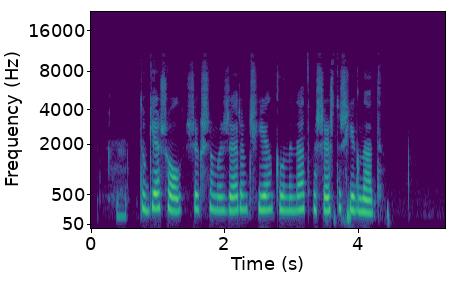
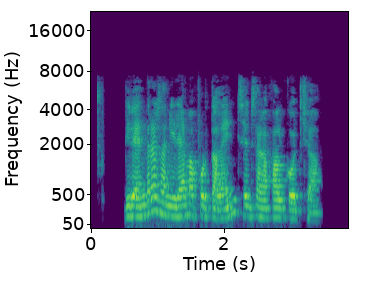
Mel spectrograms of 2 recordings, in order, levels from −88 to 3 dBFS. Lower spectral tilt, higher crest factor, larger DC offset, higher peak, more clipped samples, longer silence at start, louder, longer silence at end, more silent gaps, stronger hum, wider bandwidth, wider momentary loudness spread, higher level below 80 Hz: about the same, -5.5 dB/octave vs -5.5 dB/octave; about the same, 18 dB vs 16 dB; neither; second, -10 dBFS vs -2 dBFS; neither; first, 0.4 s vs 0.1 s; second, -28 LUFS vs -17 LUFS; first, 0.85 s vs 0.4 s; second, none vs 0.21-0.48 s; neither; first, 9.6 kHz vs 7.6 kHz; about the same, 10 LU vs 9 LU; second, -74 dBFS vs -62 dBFS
